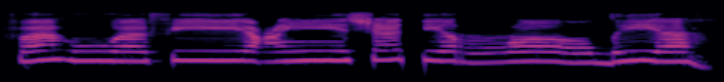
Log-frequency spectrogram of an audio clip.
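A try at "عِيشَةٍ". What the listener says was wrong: Aisyati. Aisyati. Bukan. Aisyati. Jangan di syaknya Umi. Sempurnakan madinya. Aisyati radiyah.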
